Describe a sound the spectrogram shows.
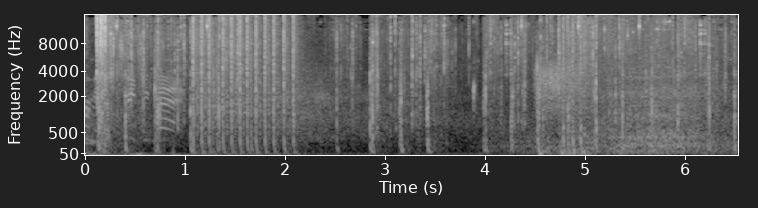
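Gunfire cracks in quick bursts.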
